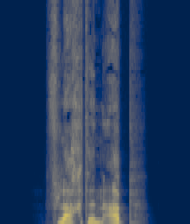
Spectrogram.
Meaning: inflection of abflachen: 1. first/third-person plural preterite 2. first/third-person plural subjunctive II
- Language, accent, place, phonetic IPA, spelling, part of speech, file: German, Germany, Berlin, [ˌflaxtn̩ ˈap], flachten ab, verb, De-flachten ab.ogg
